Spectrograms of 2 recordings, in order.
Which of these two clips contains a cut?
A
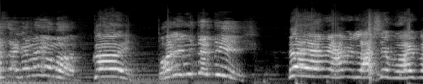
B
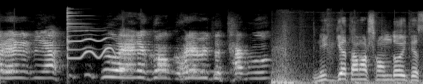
B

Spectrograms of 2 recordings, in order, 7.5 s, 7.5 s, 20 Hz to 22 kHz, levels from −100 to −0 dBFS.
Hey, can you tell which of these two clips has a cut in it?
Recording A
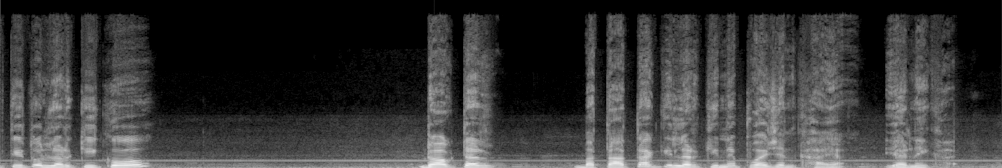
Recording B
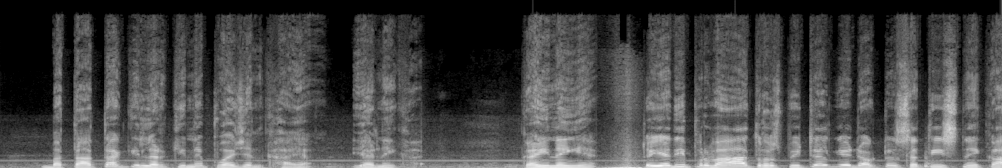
B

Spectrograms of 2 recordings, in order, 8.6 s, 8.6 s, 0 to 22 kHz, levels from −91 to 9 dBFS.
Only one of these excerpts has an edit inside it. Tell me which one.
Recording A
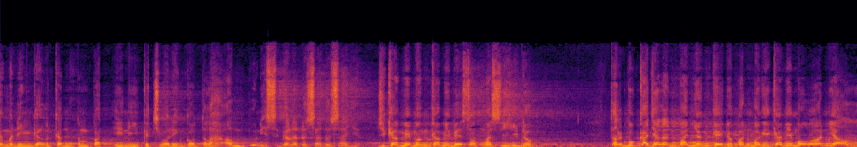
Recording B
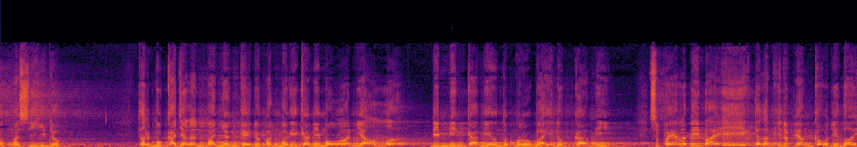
A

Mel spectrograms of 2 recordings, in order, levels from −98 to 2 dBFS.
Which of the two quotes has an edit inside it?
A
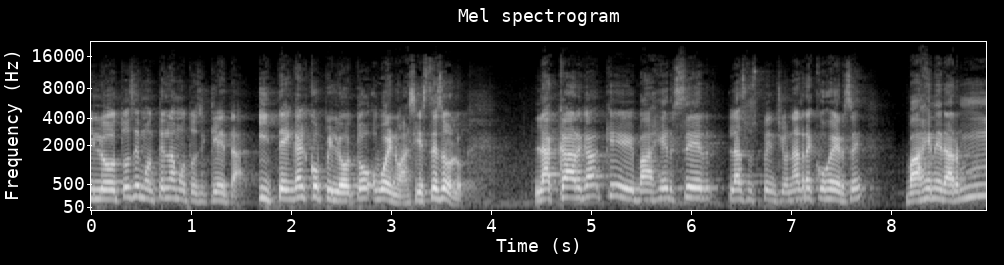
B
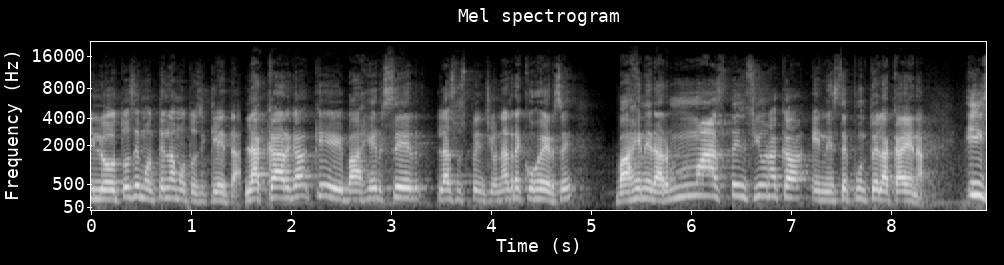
B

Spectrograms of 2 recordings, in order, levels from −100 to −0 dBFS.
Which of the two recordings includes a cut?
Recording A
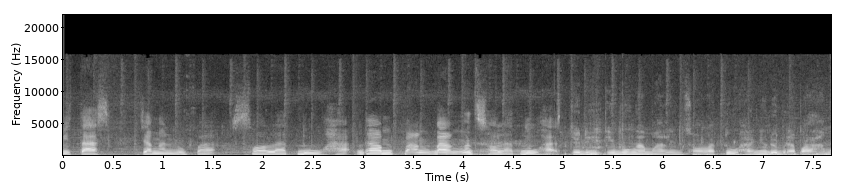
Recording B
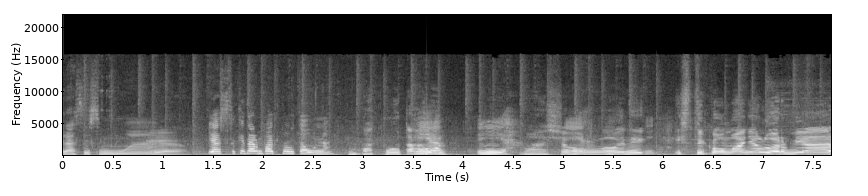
A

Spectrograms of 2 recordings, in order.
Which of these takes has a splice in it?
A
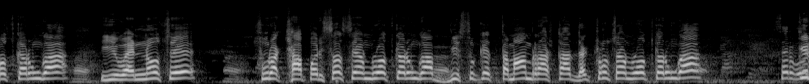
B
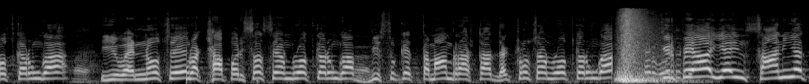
B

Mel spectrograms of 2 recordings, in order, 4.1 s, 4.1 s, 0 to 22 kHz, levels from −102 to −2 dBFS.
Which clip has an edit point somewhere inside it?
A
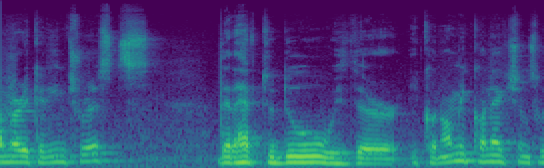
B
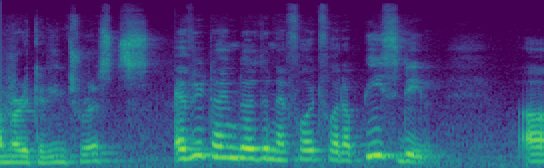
B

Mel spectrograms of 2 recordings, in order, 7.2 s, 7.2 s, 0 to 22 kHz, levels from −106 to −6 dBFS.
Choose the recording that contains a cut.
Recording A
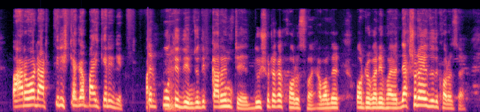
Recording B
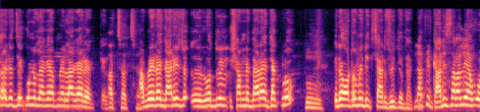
A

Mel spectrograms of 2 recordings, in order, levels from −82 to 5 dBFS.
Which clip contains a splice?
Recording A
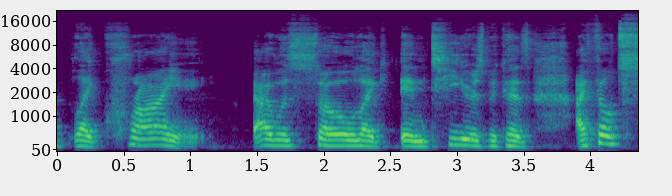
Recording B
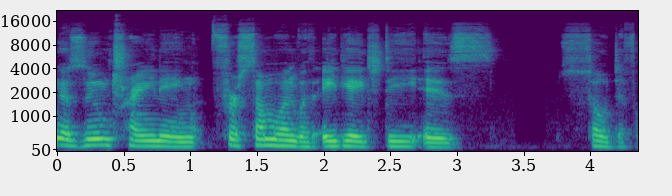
A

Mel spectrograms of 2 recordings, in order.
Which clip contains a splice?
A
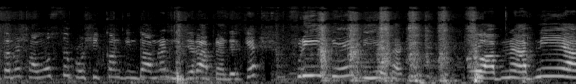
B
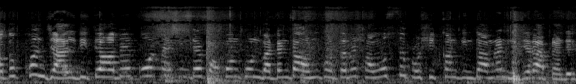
A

